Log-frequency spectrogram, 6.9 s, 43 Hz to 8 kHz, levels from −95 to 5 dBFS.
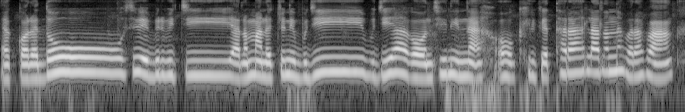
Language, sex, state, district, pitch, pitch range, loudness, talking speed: Chakma, female, Tripura, West Tripura, 235 Hz, 215-265 Hz, -16 LUFS, 155 wpm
